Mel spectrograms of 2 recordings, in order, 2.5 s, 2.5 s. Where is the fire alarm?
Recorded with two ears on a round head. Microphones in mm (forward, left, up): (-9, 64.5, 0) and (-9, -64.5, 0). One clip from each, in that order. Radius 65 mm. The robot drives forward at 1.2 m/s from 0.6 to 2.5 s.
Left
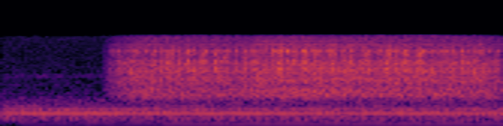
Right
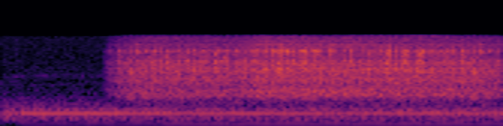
No fire alarm in this recording.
